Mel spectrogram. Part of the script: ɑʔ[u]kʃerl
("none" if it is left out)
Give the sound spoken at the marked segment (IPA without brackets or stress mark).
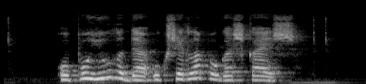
u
